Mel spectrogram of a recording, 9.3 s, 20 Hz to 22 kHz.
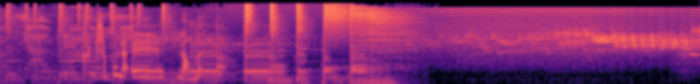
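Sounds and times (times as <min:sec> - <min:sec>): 
loud sustained musical chords: 0:00.8 - 0:05.7
speech: 0:01.2 - 0:03.2
birds singing in a forest on a sunny summer day: 0:02.2 - 0:04.2, 0:05.5 - 0:09.3.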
